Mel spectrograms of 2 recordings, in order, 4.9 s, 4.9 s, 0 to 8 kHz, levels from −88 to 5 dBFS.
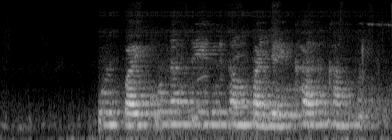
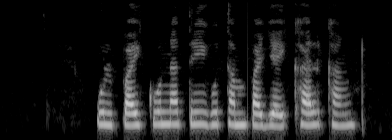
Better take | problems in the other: second | noise reduction (neural separator model SepFormer DNS4)

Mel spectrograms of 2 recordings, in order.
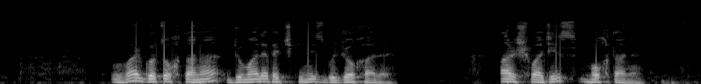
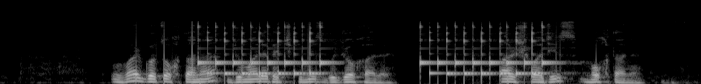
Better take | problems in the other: first | background sound (Marimba, xylophone); 2 dB above the speech

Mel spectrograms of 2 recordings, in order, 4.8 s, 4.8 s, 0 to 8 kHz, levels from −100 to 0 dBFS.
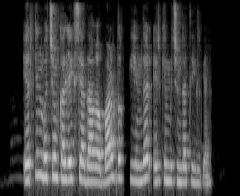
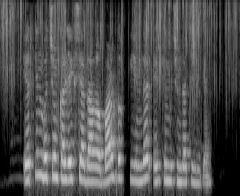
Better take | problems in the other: first | background sound (Crumpling, crinkling); 16 dB below the speech

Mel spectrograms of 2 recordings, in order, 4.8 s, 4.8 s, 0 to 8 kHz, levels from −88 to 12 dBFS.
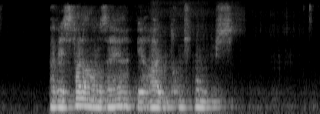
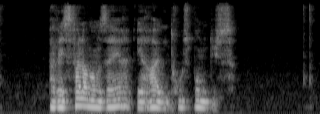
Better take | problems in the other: second | noise reduction (neural separator model SepFormer DNS4)

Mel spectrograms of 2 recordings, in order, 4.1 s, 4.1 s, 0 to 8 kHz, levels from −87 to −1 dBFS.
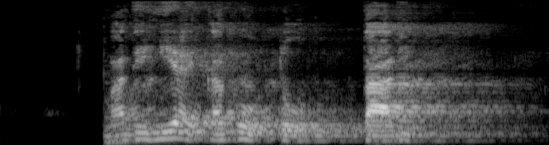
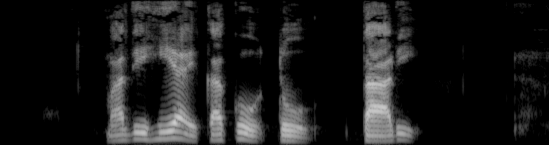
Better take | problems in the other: second | noise reduction (neural separator model SepFormer DNS4)

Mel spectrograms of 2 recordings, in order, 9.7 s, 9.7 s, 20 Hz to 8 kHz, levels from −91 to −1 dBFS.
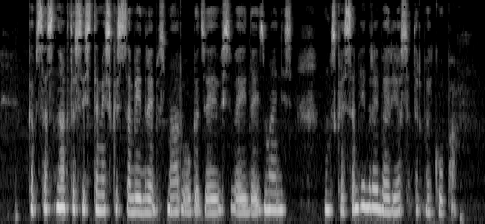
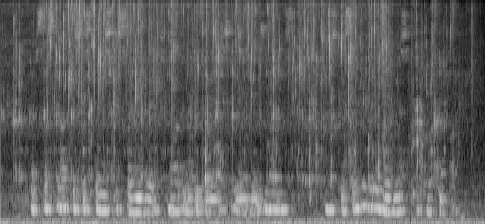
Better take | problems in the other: first | background sound (Sink (filling or washing)); 3 dB below the speech // room echo; dies away in 0.8 s

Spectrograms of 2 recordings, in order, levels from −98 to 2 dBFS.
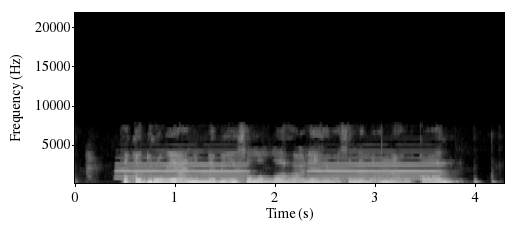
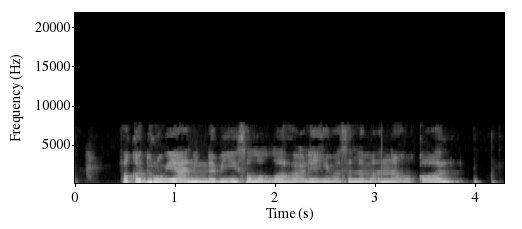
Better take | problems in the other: second | background sound (Wind instrument, woodwind instrument); 15 dB below the speech

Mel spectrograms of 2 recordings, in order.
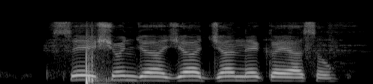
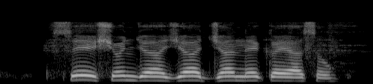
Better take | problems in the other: second | background sound (Fireworks); 7 dB below the speech

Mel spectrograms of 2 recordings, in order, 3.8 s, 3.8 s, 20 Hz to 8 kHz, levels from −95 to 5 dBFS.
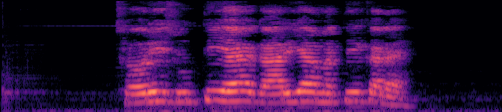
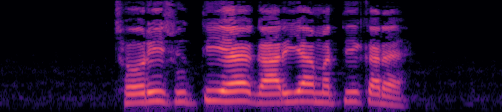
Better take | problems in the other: second | noise reduction (neural separator model SepFormer DNS4)

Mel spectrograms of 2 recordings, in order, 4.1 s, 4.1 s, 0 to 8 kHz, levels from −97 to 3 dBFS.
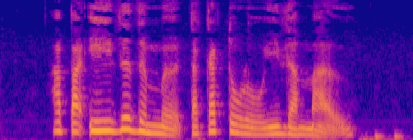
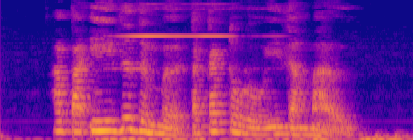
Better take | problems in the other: first | background sound (Glass); 10 dB below the speech // room echo; dies away in 0.3 s

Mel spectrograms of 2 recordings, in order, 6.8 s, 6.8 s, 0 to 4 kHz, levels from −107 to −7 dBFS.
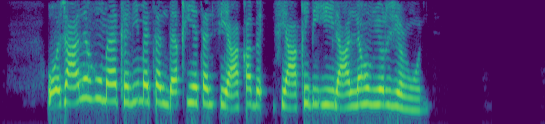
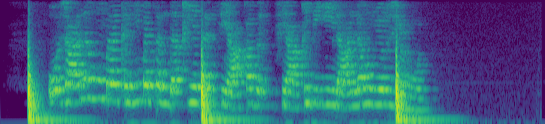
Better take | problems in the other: first | background sound (Knock); 5 dB above the speech // room echo; dies away in 0.3 s

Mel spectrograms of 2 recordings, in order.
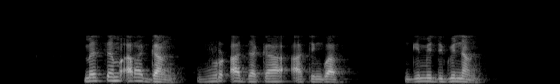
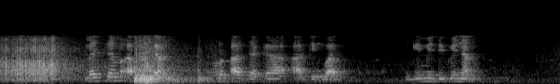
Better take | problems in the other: first | background sound (Fireworks); 1 dB above the speech // room echo; dies away in 0.2 s

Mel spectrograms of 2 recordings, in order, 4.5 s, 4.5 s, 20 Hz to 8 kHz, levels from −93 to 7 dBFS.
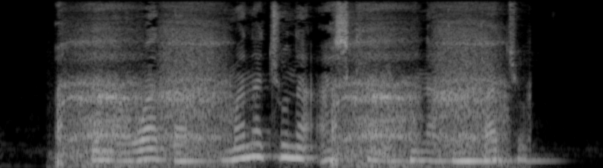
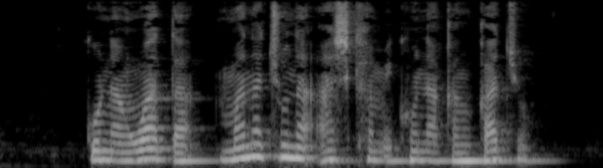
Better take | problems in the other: second | background sound (Breathing); 2 dB below the speech

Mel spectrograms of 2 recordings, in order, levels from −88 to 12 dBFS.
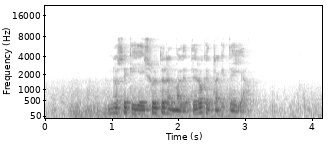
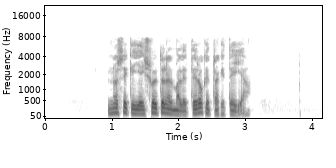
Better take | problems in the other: second | background sound (Thunder / Rain); 17 dB below the speech // room echo; dies away in 0.6 s

